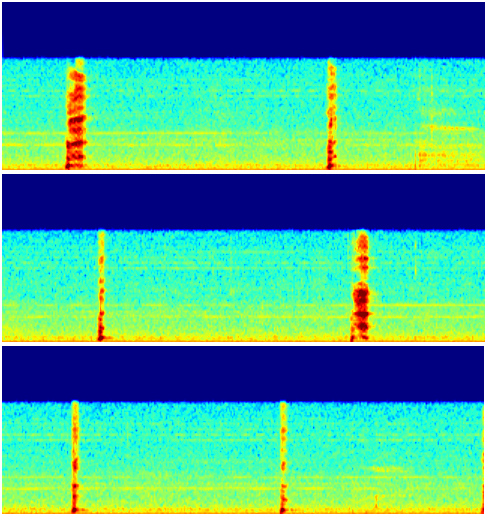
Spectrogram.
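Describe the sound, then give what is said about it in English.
A person hiccups seven times at a steady rhythm, roughly every two seconds, each one a short sharp gulp, with quiet background hum between them and no talking. “I'm surprised I got the hiccups so quickly this time.”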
